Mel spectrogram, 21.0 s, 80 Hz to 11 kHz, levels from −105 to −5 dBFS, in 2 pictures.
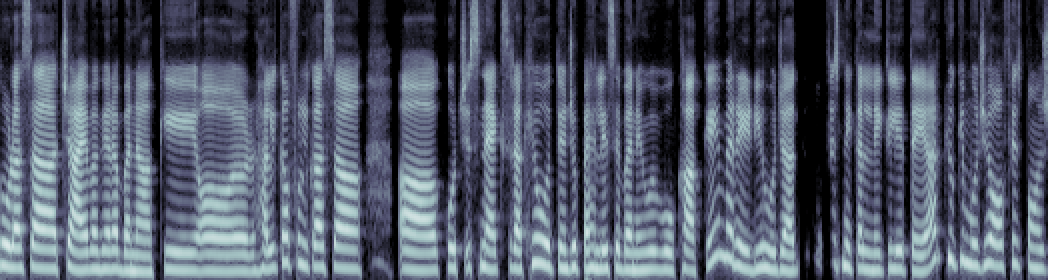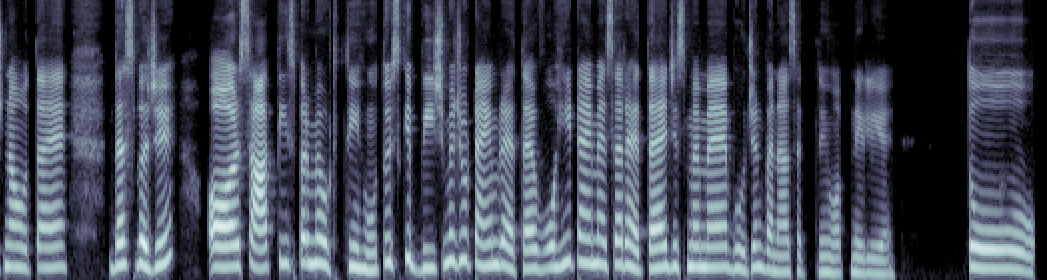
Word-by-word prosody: थोड़ा-सा 230 -2 +5
चाय 205 -1 +4
वगैरह 215 0 0
बना 190 -2 +1
के 215 -1 -1 0.2
और 190 0 +1
हल्का-फुल्का 245 +2 0
सा 235 0 +2
अ, 215 - -6 0.8
कुछ 225 -2 -2
स्नैक्स 215 -2 0
रखे 215 +6 0
होते 255 -4 +1
हैं 225 - 0
जो 240 - +1
पहले 215 -1 0
से 230 +1 -2
बने 205 -2 0
हुए, 205 +1 -2
वो 205 -1 -3
खा 205 -3 +4
के 280 +7 -2
मैं 345 -3 0
रेडी 220 -4 0
हो 225 -3 0
जाती 195 -2 -1 0.2
हूँ 295 - -26
ऑफिस 270 -3 -11
निकलने 215 -4 -2
के 220 - -7
लिए 215 0 0
तैयार 195 - 0
क्योंकि 320 -3 -3
मुझे 260 -2 -2
ऑफिस 260 +1 -2
पहुँचना 230 +1 -3
होता 235 -1 -3
है 235 +1 -1 0.5
10 260 +2 +2
बजे 260 - +3 0.4
और 235 +1 +8
7:30 245 +2 +2
पर 285 -1 +1
मैं 280 +1 +2
उठती 245 -1 -1
हूँ, 200 -2 -1
तो 290 - -4
इसके 310 +5 -2
बीच 225 +2 -2
में 305 +2 +1
जो 320 +2 -2
टाइम 265 -3 0
रहता 220 -4 -1
है 220 - +3
वो 235 +3 -2
ही 265 +5 -1
टाइम 285 -2 +1
ऐसा 265 0 -1
रहता 220 -4 +1
है 230 +1 +4
जिसमें 240 0 -2
मैं 235 0 +1
भोजन 225 +2 -4
बना 190 -4 -4
सकती 180 -1 -12
हूँ 175 -2 -5
अपने 170 0 -8
लिए। 160 -1 -8 0.8
तो, 220 -4 0
225 Hz, 200 wpm, -24 LUFS, 205-250 Hz, 0.8 s, और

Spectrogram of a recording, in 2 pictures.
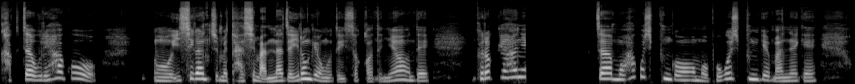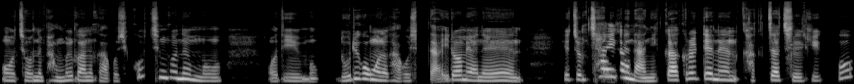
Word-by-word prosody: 각자 225 -1 +2
우리 200 0 -4
하고, 275 -1 -2 0.6
어 170 -2 -2
이 - - +1
시간쯤에 240 -7 +5
다시 - - +5
만나자." 165 +2 +2
이런 255 +8 +4
경우도 155 - -4
있었거든요. 160 +7 -2
근데 170 -3 -4 0.5
그렇게 295 +3 -1
하니 335 +2 +1 0.6
각자 260 0 +4
뭐 230 -1 0
하고 345 +2 -5
싶은 265 -7 +1
것, 195 -2 -2
뭐 165 -4 -5
보고 220 - -4
싶은 245 -3 +1
게 210 - -3
만약에 165 +2 -4 0.4
'어 175 -1 -4
저는 175 0 -2
박물관을 180 +2 -3
가고 155 -1 -9
싶고, 355 - -4
친구는 265 - +1
뭐 160 0 -7 0.5
어디 160 +1 -6
뭐 275 +2 -7 0.2
놀이공원을 200 0 +1
가고 160 -3 -8
싶다.' - - -1
이러면은 175 -5 0 0.4
이게 225 - -6
좀 225 0 +1
차이가 355 -4 +5
나니까 190 - +3
그럴 270 +3 0
때는 230 -5 +2
각자 200 -1 0
즐기고 185 - 0
195 Hz, 350 characters per minute, -23 LUFS, 170-260 Hz, 0.6 s, 시간쯤에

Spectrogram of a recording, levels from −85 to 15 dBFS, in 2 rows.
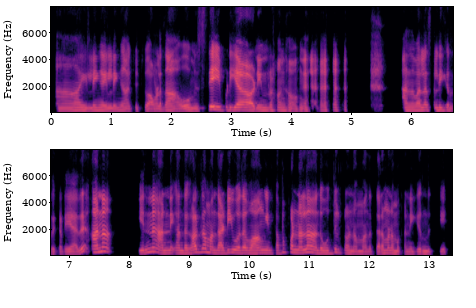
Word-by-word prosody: ஆ, - - -5 0.4
இல்லைங்க 180 +1 -1
இல்லைங்க. 175 +1 -1
அச்சச்சோ 170 +3 -11
அவ்வளோ 165 +2 -3
தான். 175 -1 +3
ஓ! - - -1 0.2
மிஸ்ஸே. 165 +7 +4
இப்டியா? 200 0 +4 0.2
அப்டின்னுருவாங்க. 180 +1 -1
அவங்க, 165 +2 -6 1.7
அந்த 180 -1 -1
மாரில்லாம் 195 +2 0
சொல்லிக்கிறது 185 -2 -4
கிடையாது. 165 0 0 0.2
ஆனா, 310 +5 +8 0.6
என்ன 265 +8 -1
அன் 195 0 0 0.2
அந்தக் 190 -1 -2
காலத்துல 250 +4 +1
அந்த 195 -2 +1
அடி, 220 +3 +1
உத 205 0 +1
வாங்கி 205 +2 +1
தப்பு 195 +7 -9
பண்ணாலும் 235 +1 +3
அத 190 -2 -2
ஒத்துக்கிட்டோம் 190 -3 -6
நம்ம. 165 -1 -5
அந்தத் 155 +1 -13
திறமை 185 +4 -2
நமக்கு 170 -2 -6
அன்னைக்கு 155 +1 -7
இருந்துச்சு. 160 -2 -8
180 Hz, 150 wpm, -25 LUFS, 170-200 Hz, 1.7 s, ஆனா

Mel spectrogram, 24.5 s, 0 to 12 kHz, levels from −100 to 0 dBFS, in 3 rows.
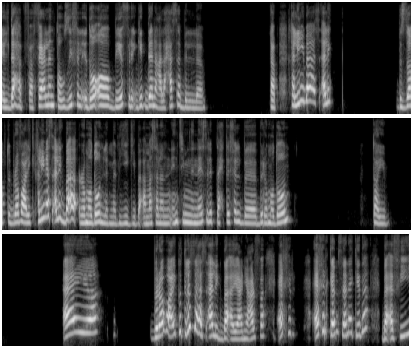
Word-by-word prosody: الدهب 215 +1 +1
ففعلًا 260 +6 +1
توظيف 235 +7 -4
الإضاءة 270 +2 +4
بيفرِق 255 +2 -3
جدًا 265 +3 0
على 200 -1 -4
حسب 250 0 -5
ال 200 -1 -9 1.3
طَب 220 -2 +1 0.3
خلّيني 310 +9 +2
بس 405 -3 +4
أسألِك 370 +7 +1 1.3
بالضبط 250 +3 0
برافو 255 +3 0
عليكِ. 240 -1 +1
خلّيني 360 +8 +2
أسألِك 380 -4 -1
بقى 265 - +5
رمضان 240 +2 +1
لمّا 215 -1 -9
بييجي 210 0 -11
بقى 210 - -6
مثلًا 220 +1 -6 0.2
أنتِ 270 +2 -4
من 250 -1 -1
الناس 235 +5 -5
اللي 275 0 -3
بتحتفل 260 +2 -6
ب 220 -3 -5
برمضان؟ 235 - -1 1.7
طيب 210 -4 -7 1.7
أيوه. 415 +1 +5 1.2
برافو 315 - +6
عليكِ، 395 -5 +4
كنت 460 -3 -3
لسّه 300 +6 +5
هسألِك 320 -3 +2
بقى 230 -1 +2
يعني 230 +1 -2
عارفة 280 +6 -3 0.3
آخِر 415 - -3 0.5
آخِر 470 - +3
كام 345 -1 +6
سَنة 345 +5 +1
كده 340 +7 -4 0.4
بقى 255 - +2
في 280 +5 -9
255 Hz, 115 wpm, -24 LUFS, 225-300 Hz, 1.7 s, برافو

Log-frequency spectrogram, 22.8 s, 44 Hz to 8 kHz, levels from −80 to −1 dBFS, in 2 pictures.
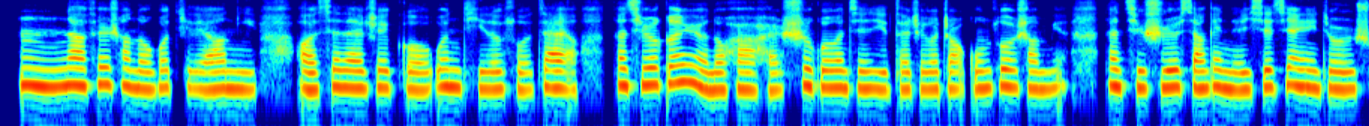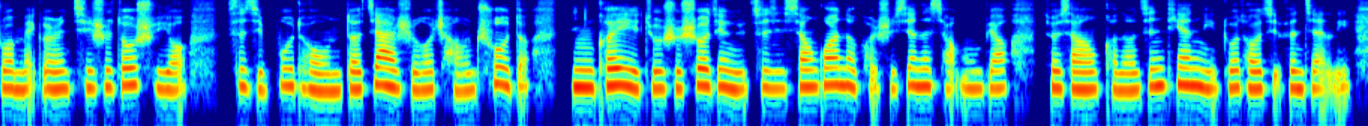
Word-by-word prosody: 嗯， 235 -2 +3
那 240 -1 +5
非 250 +2 -1
常 235 -2 -1
能 205 -1 0
够 220 +1 -2
体 220 0 -10
谅 205 0 0
你， 205 -1 -2 0.3
呃， 200 -2 +2
现 225 +2 -1
在 215 -1 +3
这 215 +1 -2
个 200 -1 -3
问 230 0 +1
题 210 -1 -5
的 205 0 0
所 205 -2 -6
在 215 0 +3
啊， 205 - -6 0.3
那 240 - +3
其 235 +1 -3
实 245 0 +4
根 265 +3 +2
源 225 -6 +2
的 200 0 +2
话 200 +1 -1
还 195 0 -4
是 235 +4 0
归 220 -1 0
根 220 0 +2
结 215 0 -3
底 210 -1 -1
在 205 +1 -4
这 205 0 -5
个 205 0 -1
找 205 0 -2
工 215 +1 -2
作 225 +1 +1
上 215 -1 -1
面。 215 +3 -5 0.3
但 235 -1 +2
其 225 -2 -1
实 220 +1 +3
想 215 -1 +1
给 230 0 +1
你 210 -2 +1
的 - - 0
一 200 - +1
些 225 +2 0
建 230 +1 0
议 215 - +1
就 210 0 -1
是 205 - -1
说， 215 0 -1
每 205 +1 -1
个 210 - -3
人 210 +1 +1
其 215 +1 -4
实 220 +1 -2
都 240 +3 +2
是 220 -3 -3
有 200 +1 -1 0.3
自 230 -1 -4
己 205 -2 -4
不 235 +4 -3
同 195 -4 0
的 205 +1 +2
价 235 +2 +5
值 205 -1 -3
和 200 +1 -1
长 195 -1 -4
处 255 +4 0
的， 230 0 -4 0.3
你 225 -1 +5
可 235 +2 +5
以 235 -3 +5
就 210 +1 -2
是 210 0 -1
设 235 +3 +4
定 225 -2 +1
与 200 - -1
自 220 +1 -5
己 210 0 -3
相 225 +1 +1
关 245 +1 +4
的 235 -2 +2
可 210 - -8
实 205 - -7
现 235 +3 0
的 230 - +3
小 230 0 -5
目 210 -2 -4
标， 215 0 -1 0.3
就 215 -1 +1
像 205 0 +2
可 205 -1 -5
能 195 0 0
今 230 +3 +1
天 240 -1 +3
你 210 -1 0
多 220 +1 -1
投 210 -1 +2
几 210 - -8
份 215 -1 +1
简 210 0 -5
历， - - -7
215 Hz, 280 characters per minute, -20 LUFS, 205-230 Hz, 0.3 s, 那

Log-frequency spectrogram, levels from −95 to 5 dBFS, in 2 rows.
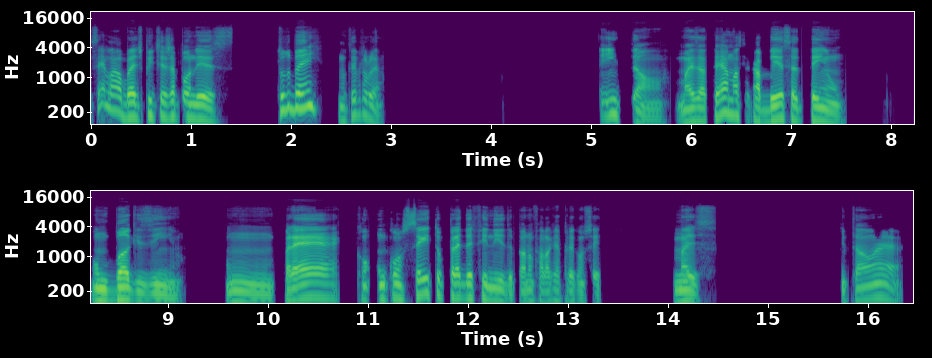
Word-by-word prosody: Sei - - -6
lá 220 -4 +1
o - - -1
Brad 155 -2 +5
Pitty 170 -3 -2
é - - +2
japonês. 140 -8 +1 0.4
Tudo 215 +3 +1
bem, 240 +1 +4 0.2
não 125 - -7
tem 175 - -6
problema. 150 - -5 2.2
Então, 155 - -4
mas 115 +2 0
até 120 +9 +1
a 195 - +4
nossa 175 -4 -3
cabeça 130 +3 +3
tem 125 -3 +3
um 95 -3 -4 0.7
um 110 -1 +3
bugezinho, 90 -9 +2 0.4
um 95 -3 -2
pré 140 +6 +5 0.4
um 130 - 0
conceito 150 - 0
predefinido 135 -8 +1
para 95 - -3
não 105 - -5
falar 100 0 -4
que 105 - -8
é 100 - -6
preconceito. 100 -2 -8 0.7
Mas 105 -3 -1 1.2
Então 120 +4 -4
é 130 -7 -5
125 Hz, 130 wpm, -23 LUFS, 100-150 Hz, 2.2 s, Brad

